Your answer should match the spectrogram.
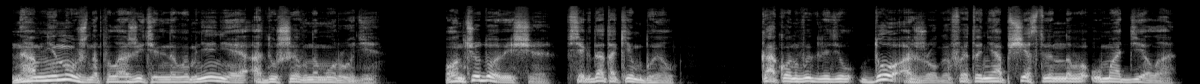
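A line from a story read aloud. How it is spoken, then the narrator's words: Calm explanation. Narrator (Russian): спокойно объяснял Дитер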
